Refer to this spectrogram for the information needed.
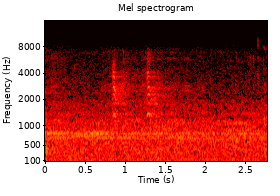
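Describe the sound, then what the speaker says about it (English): Birds call out in Green Swamp, a couple of short, faint calls rising over a steady hiss of outdoor background noise. "So the bird activity seems to increase."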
